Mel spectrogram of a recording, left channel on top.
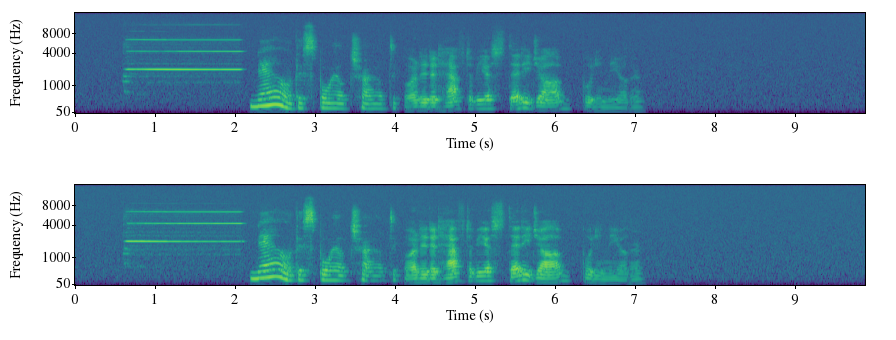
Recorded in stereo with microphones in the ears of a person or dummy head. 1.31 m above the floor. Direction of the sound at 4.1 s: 5° right (ahead or behind).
